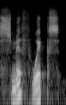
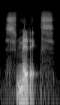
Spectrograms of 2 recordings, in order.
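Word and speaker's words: Smithwick's: marriage I was informed by an Irishman that Smith Wick's Irish ale is not pronounced Smithwick okay it's pronounced smiix just in case you're drinking smiix Irish ale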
